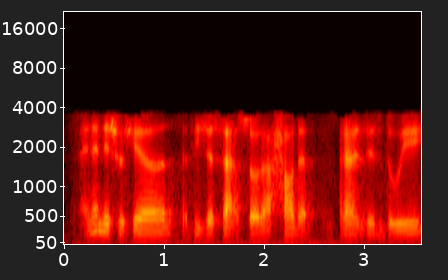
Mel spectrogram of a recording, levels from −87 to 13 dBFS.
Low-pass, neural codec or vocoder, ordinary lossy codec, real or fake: 3.6 kHz; codec, 24 kHz, 0.9 kbps, WavTokenizer, large speech release; MP3, 24 kbps; fake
